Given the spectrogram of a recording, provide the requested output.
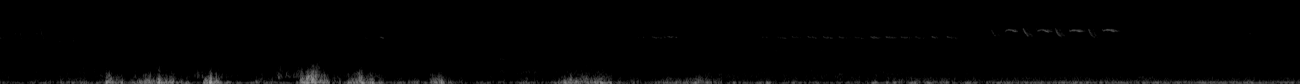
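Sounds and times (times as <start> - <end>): songbird trilling: 6.2 - 11.3.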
